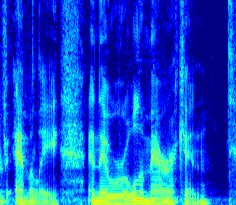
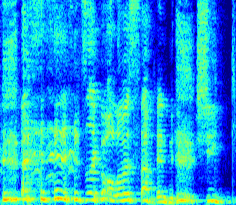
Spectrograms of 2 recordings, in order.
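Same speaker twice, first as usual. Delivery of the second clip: laughing; 11 semitones higher than usual. Real, not acted. Laughing while retelling.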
